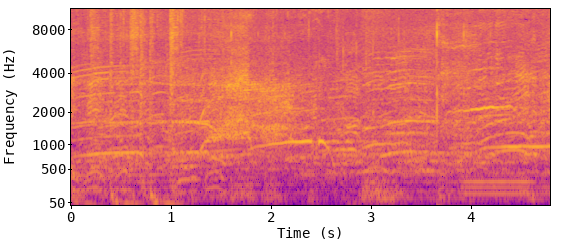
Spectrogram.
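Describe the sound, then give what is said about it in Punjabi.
Audience cheering and clapping at a live song performance, as the performer on stage asks the crowd for applause. A dense, steady roar of voices and whoops with scattered hand claps mixed in continues loudly throughout. “ਤਾੜੀ ਤਾਂ ਮਾਰ ਦੋ ਮੇਰੇ ਵੀ ਪਿੱਛੇ ਵਾਲੇ ਤੁਸੀਂ ਮਾਰ ਦੋ”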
